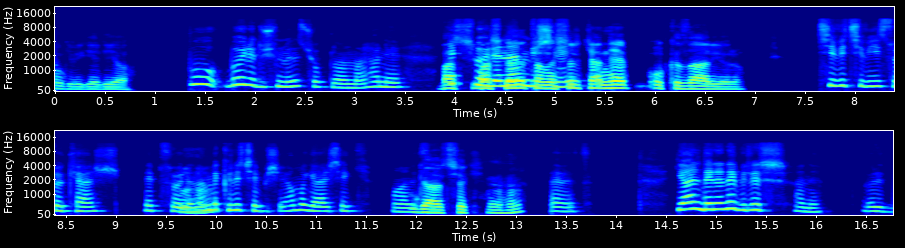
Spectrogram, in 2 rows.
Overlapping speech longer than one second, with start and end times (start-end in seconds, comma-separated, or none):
3.8-5.1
